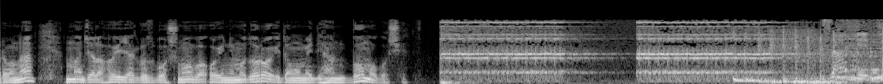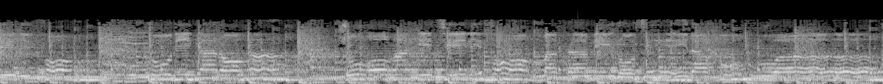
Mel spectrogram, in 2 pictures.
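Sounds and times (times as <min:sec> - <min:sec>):
speech: 0:00.0 - 0:04.3, 0:08.8 - 0:17.6
telephone ringing: 0:04.4 - 0:08.6.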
